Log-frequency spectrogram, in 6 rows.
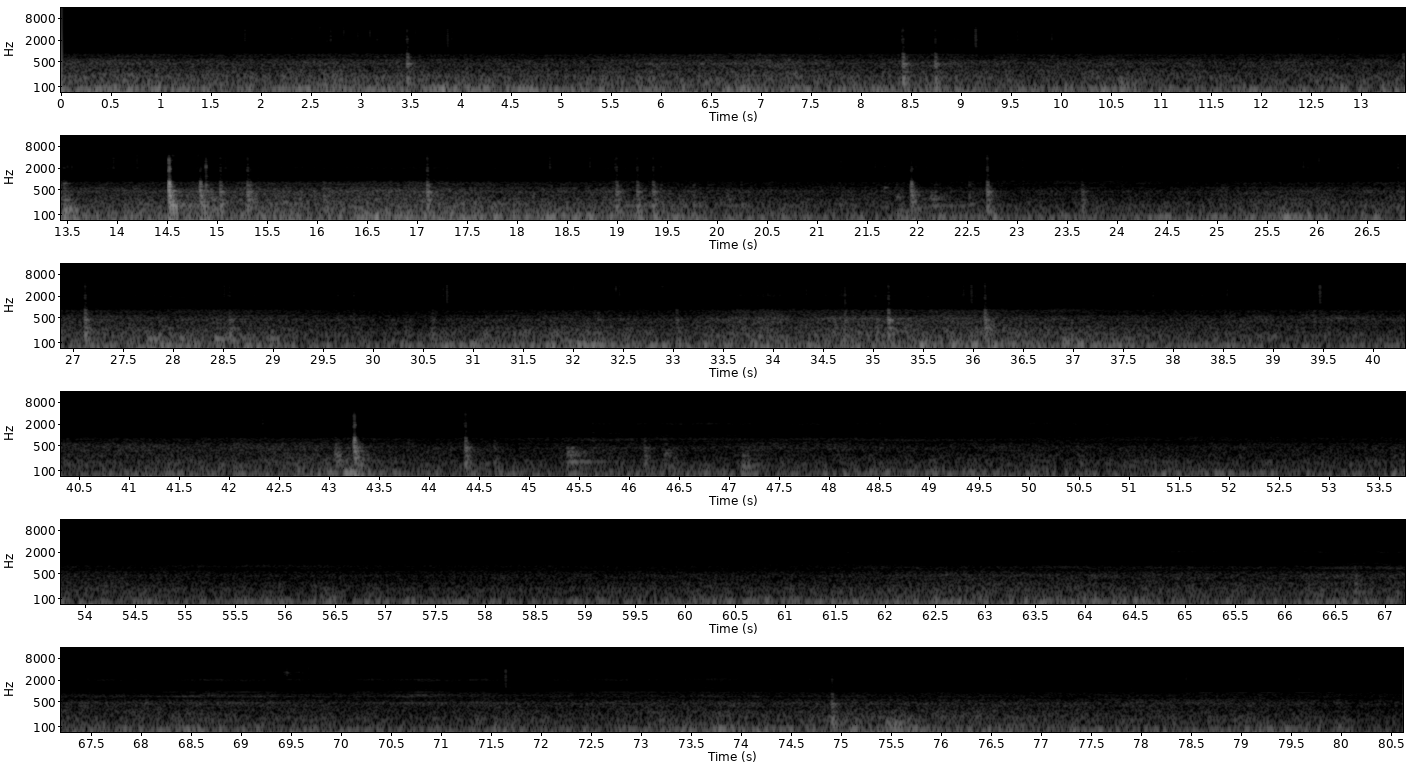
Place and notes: {"title": "Vyzuonos, Lithuania, broken doors", "date": "2019-03-03 15:15:00", "description": "windy day. abandoned empty warehouse. half brohen wooden doors. contact mics between the wood parts", "latitude": "55.57", "longitude": "25.50", "altitude": "103", "timezone": "Europe/Vilnius"}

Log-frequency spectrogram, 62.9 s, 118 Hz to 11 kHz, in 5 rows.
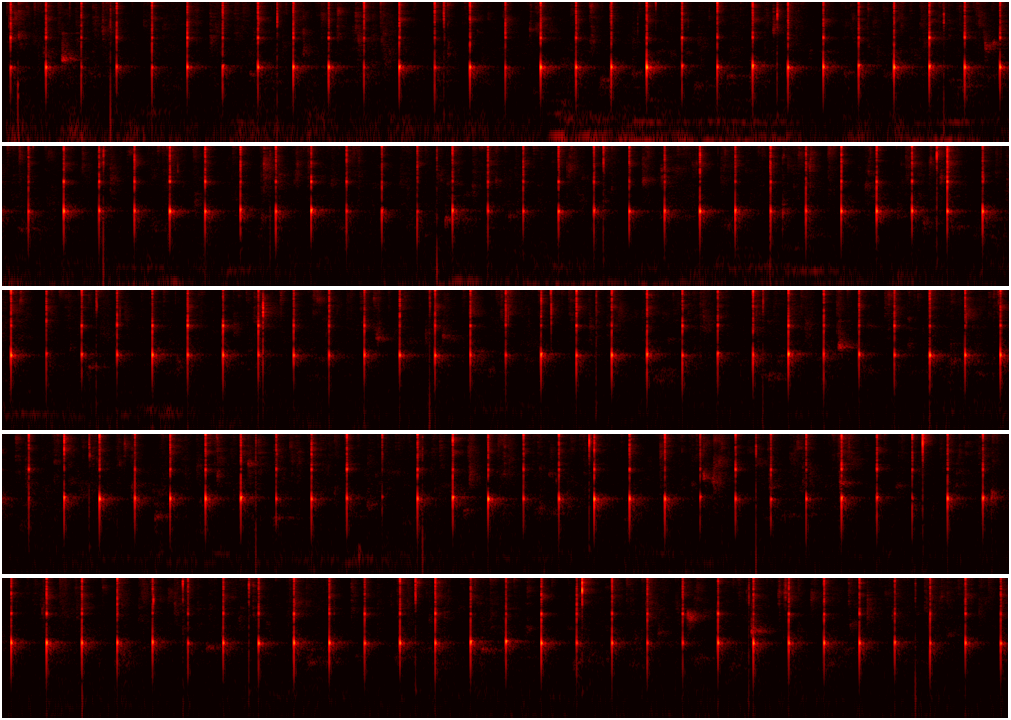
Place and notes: {"title": "Rumelange, Luxembourg - Hutberg mine techno", "date": "2015-05-23 09:10:00", "description": "Techno music in a underground abandoned mine.", "latitude": "49.47", "longitude": "6.02", "altitude": "389", "timezone": "Europe/Luxembourg"}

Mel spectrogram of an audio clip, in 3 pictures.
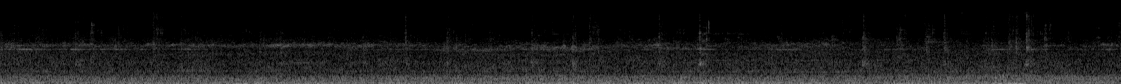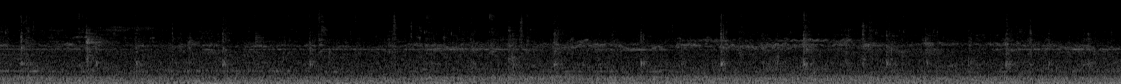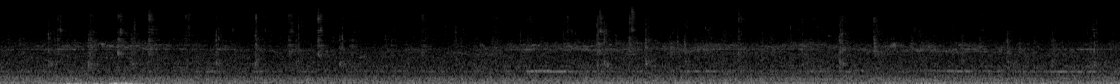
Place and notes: {"title": "Avenue des Frégates, Saint-Nazaire, France - Saint-Nazaire, shipbuilding with the wind", "date": "2021-02-20 15:05:00", "description": "Nautical basin, shipbuilding with the wind - recorded with ZoomH4", "latitude": "47.28", "longitude": "-2.20", "altitude": "8", "timezone": "Europe/Paris"}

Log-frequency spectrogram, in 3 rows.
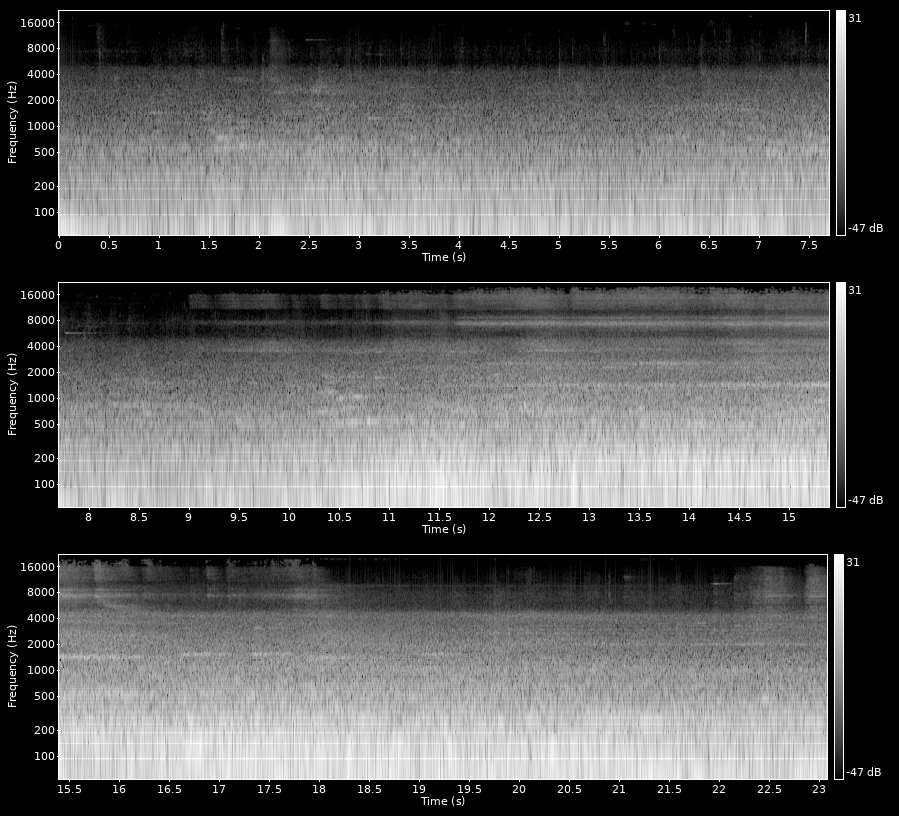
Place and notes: {"title": "essen, main station, subway station", "date": "2011-06-09 22:15:00", "description": "At the subway station underneath the main station (invisible from here)\nSeveral trains arriving and leaving again in the huge hall with about 8 different tracks - recorded in the evening time. Also sounds of air pressured doors and electronic alarm signals.\nProjekt - Klangpromenade Essen - topograpgic field recordings and social ambiences", "latitude": "51.45", "longitude": "7.01", "timezone": "Europe/Berlin"}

